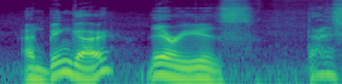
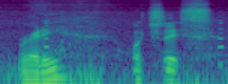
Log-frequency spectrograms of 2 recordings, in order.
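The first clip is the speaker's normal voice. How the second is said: sneaky quiet; 4 semitones lower, 10 dB quieter than usual. Real, not acted. Sneaking up to throw ball.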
